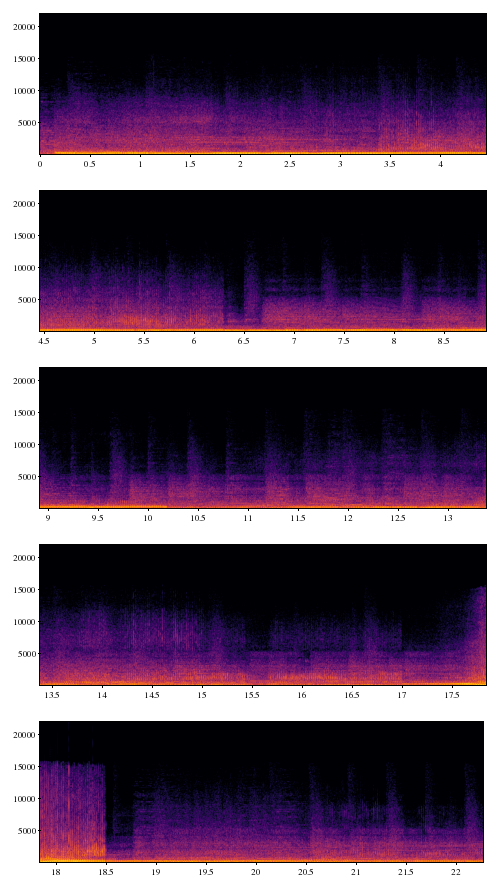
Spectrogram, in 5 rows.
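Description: Polaris Scrambler XP 1000 S sport quad's twin-cylinder engine revving up and down again and again as it is ridden hard through the gears on a loose dirt track. A short, loud rush of noise comes late on, over the engine.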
